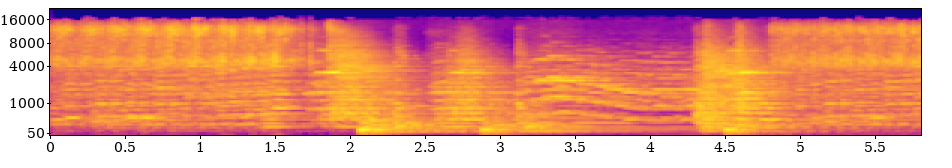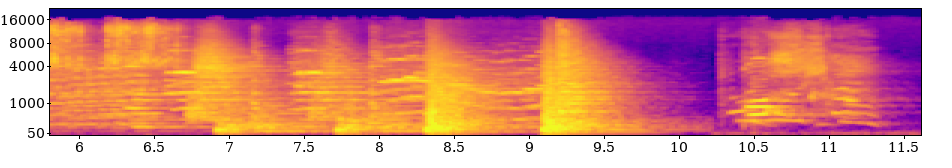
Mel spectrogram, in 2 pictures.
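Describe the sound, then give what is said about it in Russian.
A wind-up mechanical toy clunks and thumps along in a steady, lurching rhythm for several seconds, its knocks loud, mixed with busy voice-like sounds, then it winds down to a brief rattle. “Заводная механическая игрушка.”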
